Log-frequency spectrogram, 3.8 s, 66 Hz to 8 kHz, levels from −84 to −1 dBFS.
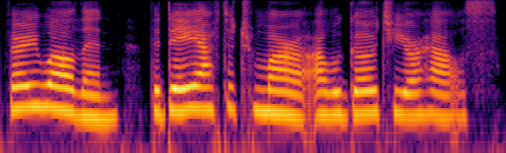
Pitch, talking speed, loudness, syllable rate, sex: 230 Hz, 220 wpm, -16 LUFS, 5.3 syllables/s, female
